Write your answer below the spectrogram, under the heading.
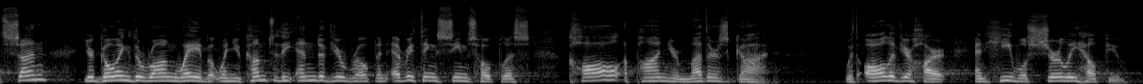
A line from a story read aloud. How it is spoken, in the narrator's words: Frantically, she cried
